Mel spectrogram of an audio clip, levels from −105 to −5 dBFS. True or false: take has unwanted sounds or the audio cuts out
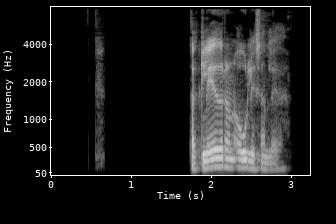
false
